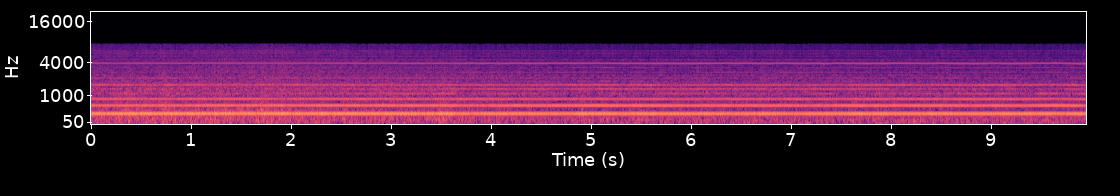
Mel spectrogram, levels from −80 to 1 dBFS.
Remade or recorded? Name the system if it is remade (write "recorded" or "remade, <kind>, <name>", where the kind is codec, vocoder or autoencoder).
recorded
